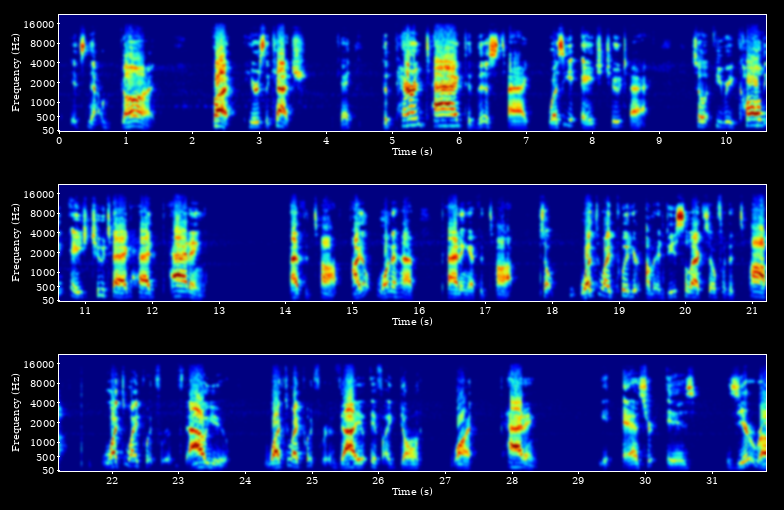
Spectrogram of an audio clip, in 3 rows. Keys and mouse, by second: 17.6 click, 31.3 0.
